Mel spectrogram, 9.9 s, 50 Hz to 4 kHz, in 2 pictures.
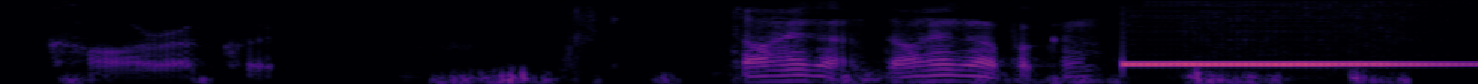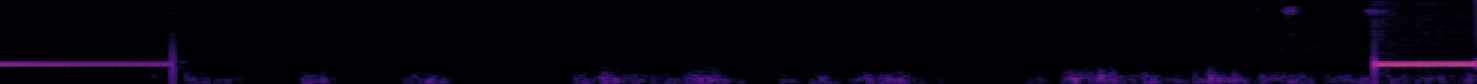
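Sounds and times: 
speech: 0.2s - 4.3s
low rumbling and thumping: 1.4s - 3.0s, 5.5s - 9.5s
loud steady electronic telephone ring: 3.8s - 5.6s, 9.5s - 9.8s.

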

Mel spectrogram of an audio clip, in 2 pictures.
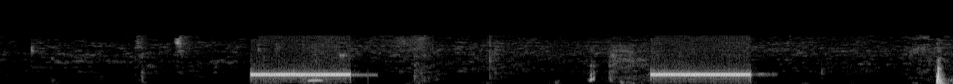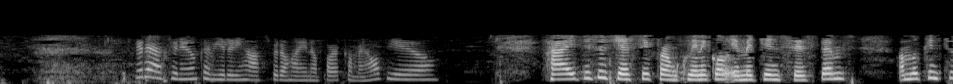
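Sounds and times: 
telephone line ringing as a hospital call is transferred: 2.5s - 3.8s, 6.5s - 7.8s
speech: 11.0s - 14.0s, 15.0s - 19.0s.

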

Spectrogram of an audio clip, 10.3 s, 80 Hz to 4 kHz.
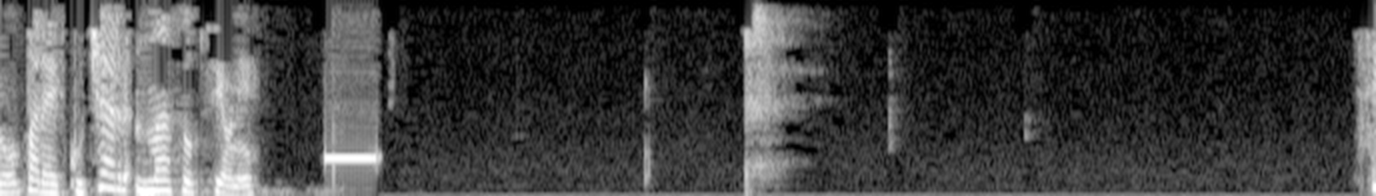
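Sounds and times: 
speech: 0.0s - 2.0s
voicemail beep tone marking start of recording: 2.4s - 2.9s
faint soft clicks: 6.6s - 6.9s, 7.6s - 7.9s.

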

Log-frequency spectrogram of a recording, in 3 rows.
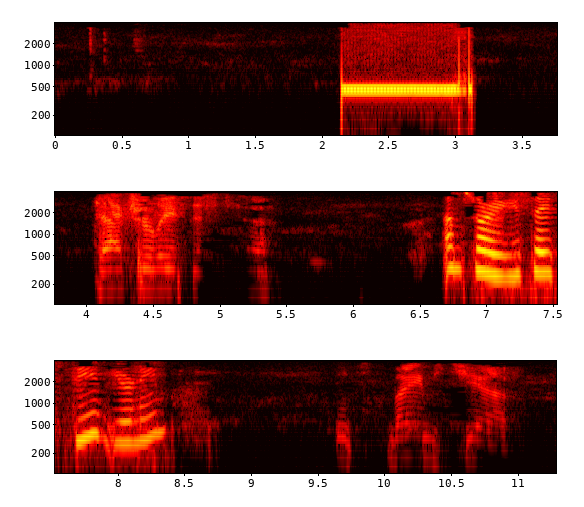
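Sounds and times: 
telephone tone while a call is dialed: 2.2s - 3.2s
speech: 4.2s - 5.4s, 6.7s - 8.5s.

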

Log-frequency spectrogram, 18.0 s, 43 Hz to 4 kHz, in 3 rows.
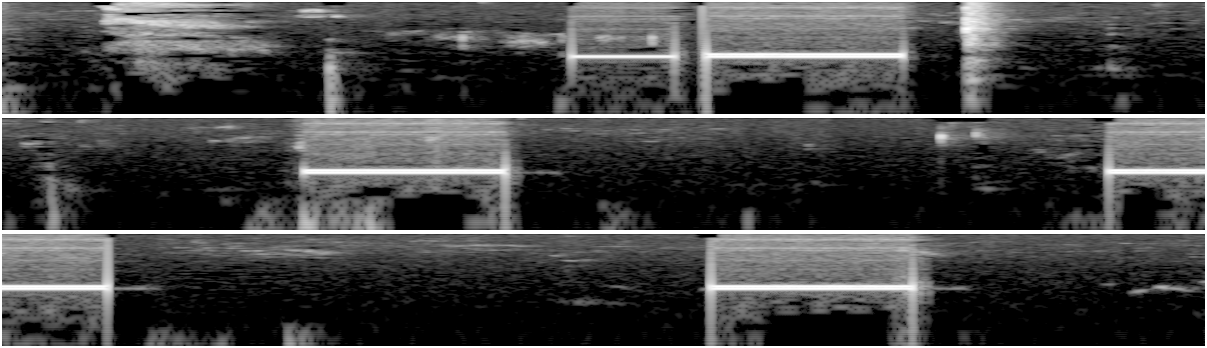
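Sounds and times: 
telephone ringback tone as a call is put through to voicemail: 2.9s - 4.5s, 7.5s - 8.6s, 11.5s - 12.6s, 15.6s - 16.7s.

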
